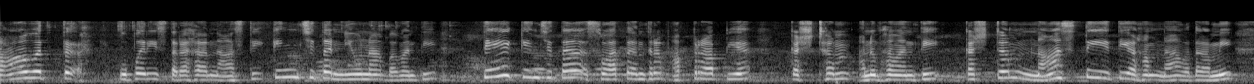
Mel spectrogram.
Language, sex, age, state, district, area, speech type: Sanskrit, female, 60+, Tamil Nadu, Chennai, urban, spontaneous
